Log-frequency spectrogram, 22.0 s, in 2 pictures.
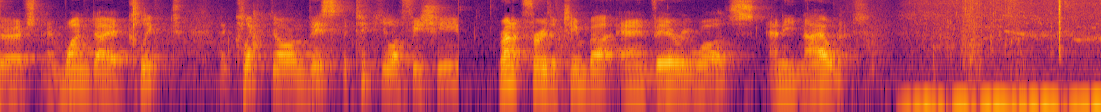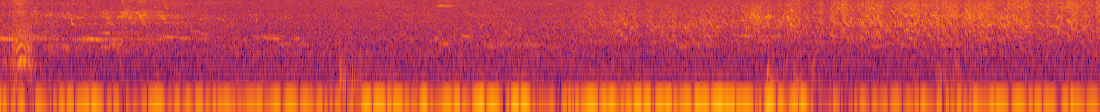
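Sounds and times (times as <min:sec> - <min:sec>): birds chirping: 0:09.0 - 0:22.0.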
